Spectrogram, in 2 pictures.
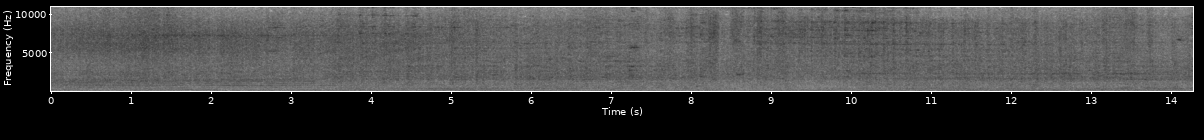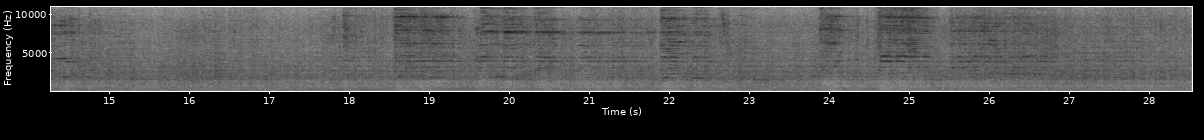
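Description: Loaded CSX coal train rolling past: the mid-train GE ET44AH locomotive runs by near the start, then a steady rumble of steel-wheeled coal hopper cars. From about two-thirds of the way in, high-pitched wheel squeal comes and goes.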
